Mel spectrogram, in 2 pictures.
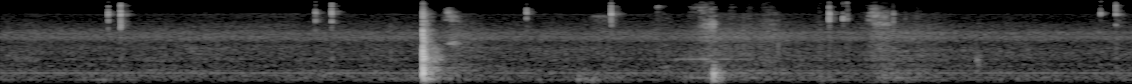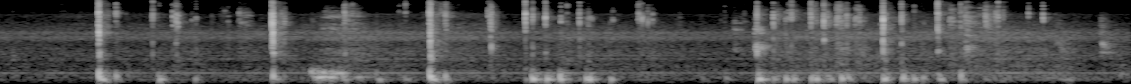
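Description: A computer mouse clicks in scattered, sharp taps, single clicks and short quick clusters, close and fairly quiet against a near-silent background.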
